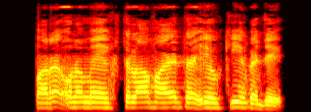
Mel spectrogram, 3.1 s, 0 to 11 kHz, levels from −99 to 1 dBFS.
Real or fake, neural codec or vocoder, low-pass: fake; vocoder, 22.05 kHz, 80 mel bands, Vocos; 9.9 kHz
